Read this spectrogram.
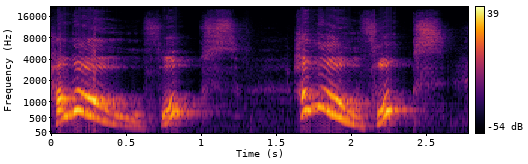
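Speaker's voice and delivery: very high-pitched voice filling the head. Showing a voice exercise: Mickey Mouse voice. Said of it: "So try that".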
